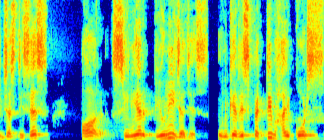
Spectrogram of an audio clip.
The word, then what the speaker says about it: puisne: है इंग्लिश में क्योंकि इसकी स्पेलिंग होती है पी यू आई एस एन ए लेकिन इसको हम पढ़ते हैं पियूनी इंग्लिश में इसको हम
